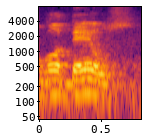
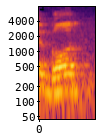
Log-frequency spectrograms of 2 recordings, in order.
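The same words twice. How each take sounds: First: Godeus as "go-DÉUS", God fused with Deus; wrong American form. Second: God as one syllable, "gód"; English pronunciation. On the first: Teacher showing what Americans don't say, Godeus with added ending. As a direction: say Godeus with a Portuguese-style ending. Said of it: "eles não pronunciam Theos ou". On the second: Teacher correcting to what Americans say, one-syllable God. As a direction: say God with no added ending. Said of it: "Não, é God". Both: Shown as a demonstration.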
